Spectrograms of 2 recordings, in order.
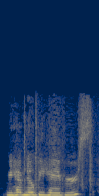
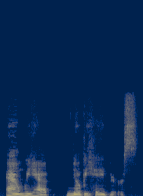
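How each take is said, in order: First: "no" lifted, louder and higher with a rising end; joyful emphasis on "no behaviors"; emphatic repeat. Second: Said in the usual way. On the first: Real, not acted. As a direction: repeat it proudly, leaning on "no".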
